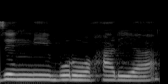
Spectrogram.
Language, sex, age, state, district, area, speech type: Bodo, female, 45-60, Assam, Kokrajhar, rural, spontaneous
